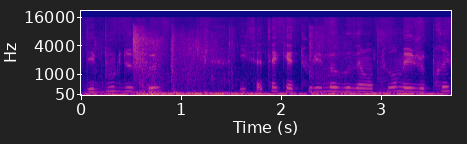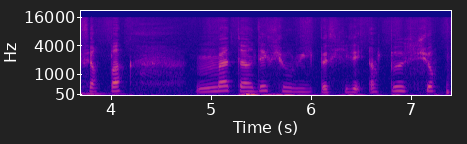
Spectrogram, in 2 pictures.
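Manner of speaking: loud, fast, excited boss commentary. Real, not acted. Gamer to viewers on spotting the boss, excited and loud. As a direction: rattle it off, thrilled the boss showed up.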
